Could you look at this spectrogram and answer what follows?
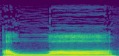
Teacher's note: the Lamb of Allah Go full mouth giving the sound of La as in English word large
